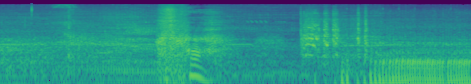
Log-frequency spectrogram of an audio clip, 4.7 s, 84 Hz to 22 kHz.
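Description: Kawasaki Ninja ZX-6R's inline-four engine running low, then revving as the bike pulls away from a standstill about three seconds in, settling into a loud steady drone.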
